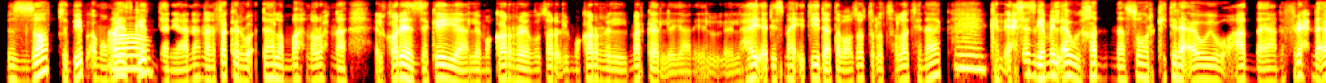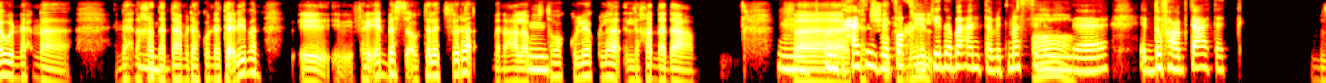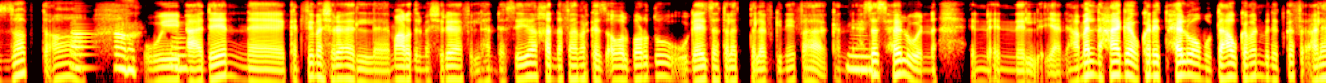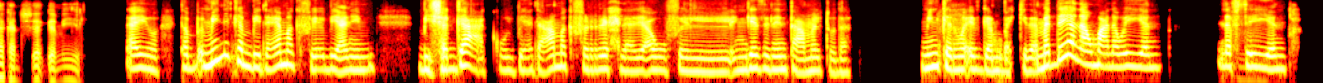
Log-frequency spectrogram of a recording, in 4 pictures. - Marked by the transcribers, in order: tapping; unintelligible speech
- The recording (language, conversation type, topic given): Arabic, podcast, احكي لنا عن أول مرة حسّيت فيها إنك مبدع؟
